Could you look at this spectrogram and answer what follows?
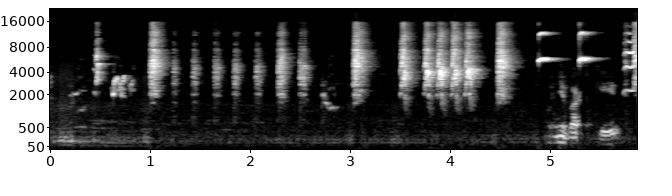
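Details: Long-tailed shrike from Jember, East Java, eight months old, singing imitations of sparrow, kuntilanak and tengkek buto in one breath: a rapid series of harsh, explosive broadband notes, then clear high whistles repeated twice near the end.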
